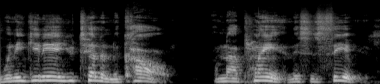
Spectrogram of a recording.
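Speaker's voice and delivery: ordinary talk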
